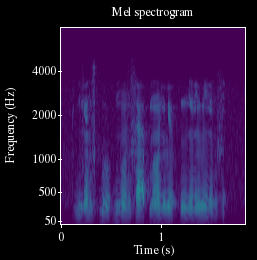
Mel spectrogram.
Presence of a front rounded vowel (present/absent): present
